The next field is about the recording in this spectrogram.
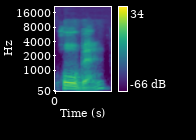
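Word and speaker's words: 方便: And in Buddhist texts, we have a term in Sanskrit, upaya, or in Japanese way of pronunciation, we call it hoben.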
